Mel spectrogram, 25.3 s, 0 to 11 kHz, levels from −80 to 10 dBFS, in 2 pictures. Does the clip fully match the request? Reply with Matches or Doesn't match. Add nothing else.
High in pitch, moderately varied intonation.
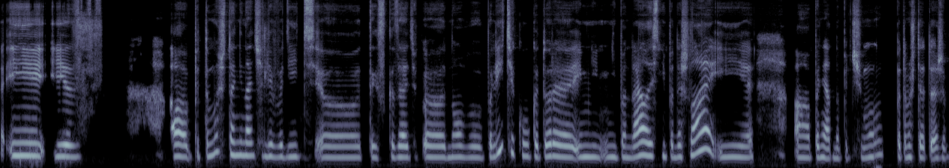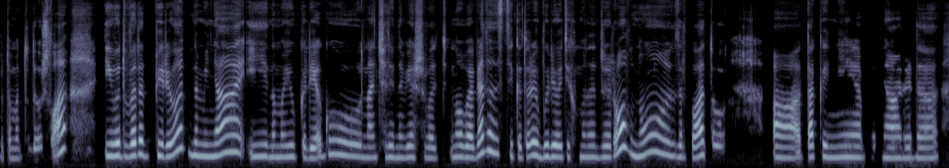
Doesn't match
